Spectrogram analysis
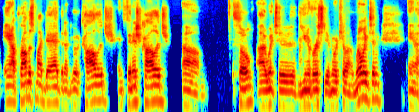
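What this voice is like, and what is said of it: North Carolina Southern accent. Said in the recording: “a guy from North Carolina with this accent”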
